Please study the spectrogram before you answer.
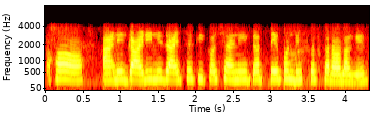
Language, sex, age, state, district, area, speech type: Marathi, female, 30-45, Maharashtra, Amravati, rural, conversation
